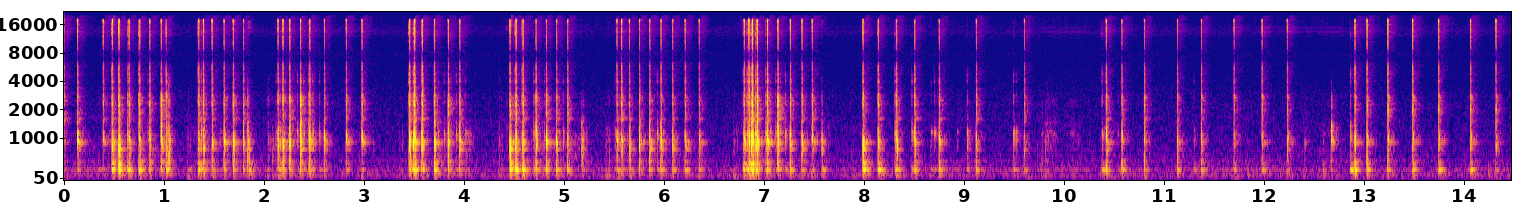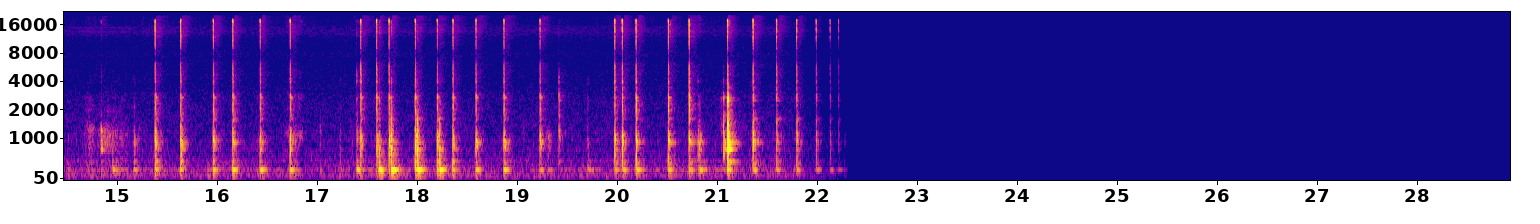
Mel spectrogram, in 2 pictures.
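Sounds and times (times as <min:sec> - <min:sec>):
mouse buttons clicking: 0:00.0 - 0:09.7.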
